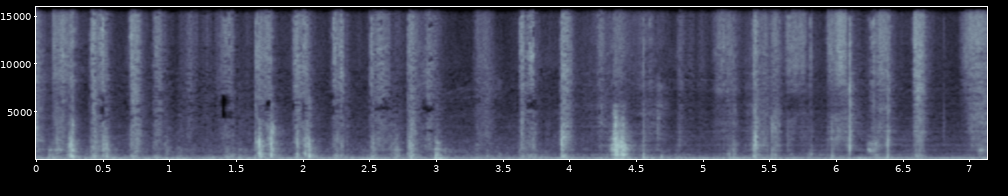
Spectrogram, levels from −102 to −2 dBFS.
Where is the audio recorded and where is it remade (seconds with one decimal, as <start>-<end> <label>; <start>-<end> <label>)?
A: 0.0-3.9 recorded; 3.9-7.1 remade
